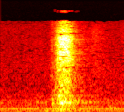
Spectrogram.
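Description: A single short, airy breath drawn in through the nose while paying attention to the in-breath, fairly soft, rising and fading within a moment against a quiet background with no talking.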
